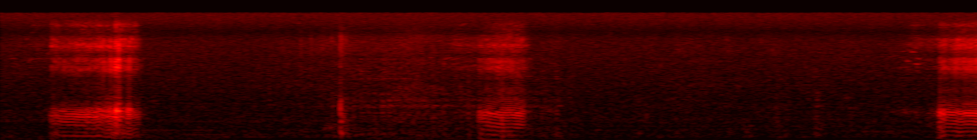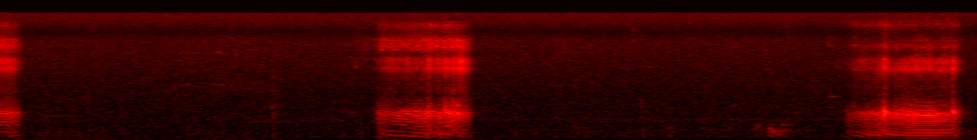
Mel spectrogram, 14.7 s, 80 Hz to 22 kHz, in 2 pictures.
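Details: Jasper the dog snoring, recorded on iPhone: five short, buzzing snores about three seconds apart in a quiet room, roughly 17 a minute.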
